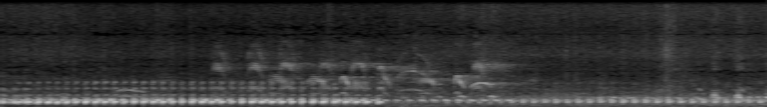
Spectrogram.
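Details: A pond chorus of several frogs: rapid pulsed croaks at mid pitch, loud at first then softening, with brief chirping higher notes over the chorus in the middle.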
